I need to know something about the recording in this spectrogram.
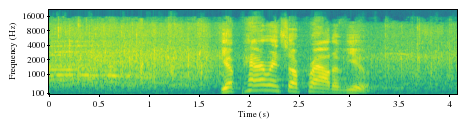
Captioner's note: cheers and applause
